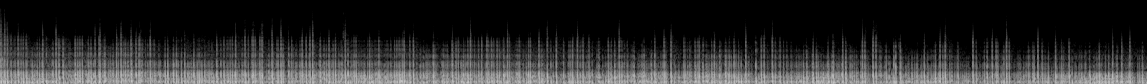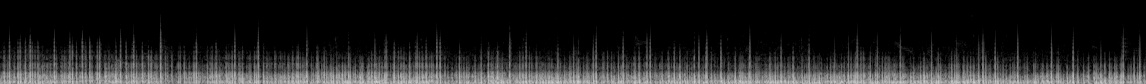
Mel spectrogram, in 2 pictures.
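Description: A SpaceX Falcon 9 rocket's engines roar continuously about one minute into flight, a deep rumble without pause, loud and steady with a crackling texture throughout, no voices over it.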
